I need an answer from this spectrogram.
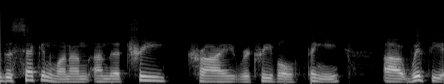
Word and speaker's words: trie: implementation of the tree steve did i pronounce that correctly or is it try most folks around here pronounce it try i was uh a student of the inventor of it and he pronounced it tree that one the t-r-i-e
